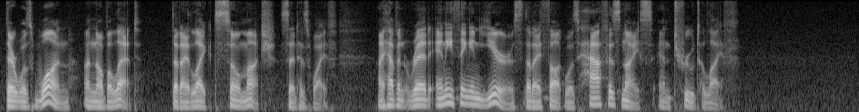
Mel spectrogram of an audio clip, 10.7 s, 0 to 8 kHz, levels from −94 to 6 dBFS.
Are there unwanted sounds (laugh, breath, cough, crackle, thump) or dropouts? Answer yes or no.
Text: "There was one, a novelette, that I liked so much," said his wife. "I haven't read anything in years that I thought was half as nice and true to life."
no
